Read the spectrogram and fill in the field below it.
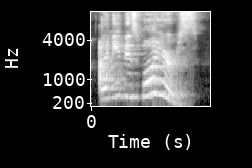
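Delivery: very high, insistent protest; emphatic storybook exclamation; exclaiming. A narrator's reading. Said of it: "he exclaimed".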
